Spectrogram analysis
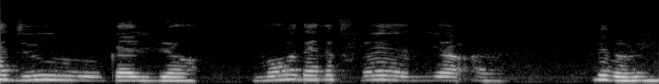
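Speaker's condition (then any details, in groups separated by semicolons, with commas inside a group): Spastic cerebral palsy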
